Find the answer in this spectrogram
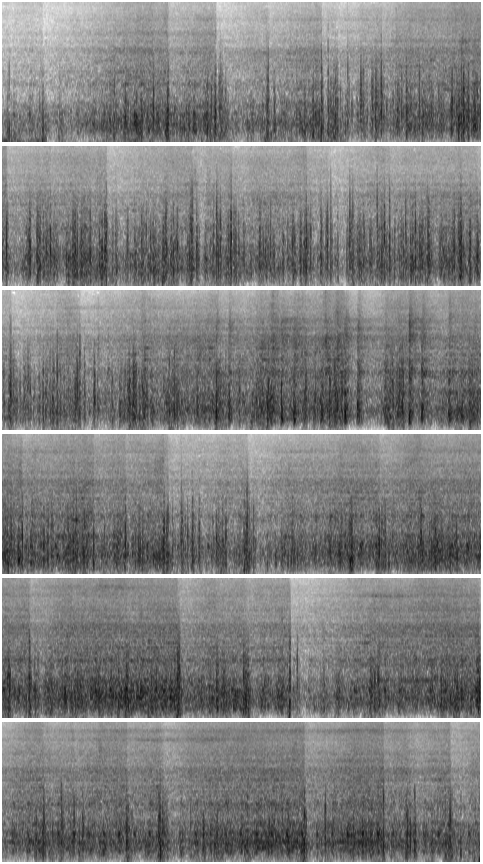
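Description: Suburban passenger train running at speed, heard from inside the carriage: a steady rush of wheel and rail noise with frequent irregular clicks and knocks from the wheels on the track.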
